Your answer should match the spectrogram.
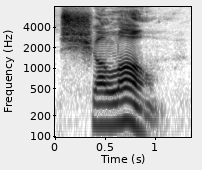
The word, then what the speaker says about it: Shalom: Now, in the Hebrew, it is Shalom. Anytime you hear the word Salem, it is Shalom. That's the Hebrew, how it's said in Hebrew.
